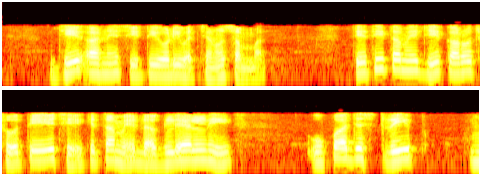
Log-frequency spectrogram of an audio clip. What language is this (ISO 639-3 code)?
guj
